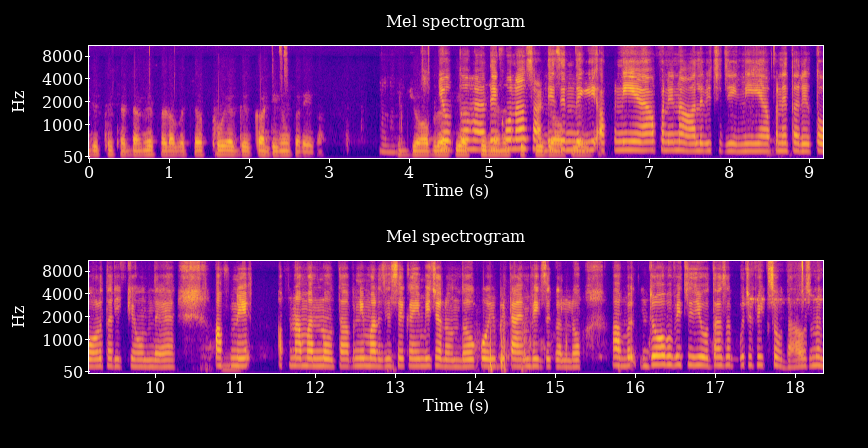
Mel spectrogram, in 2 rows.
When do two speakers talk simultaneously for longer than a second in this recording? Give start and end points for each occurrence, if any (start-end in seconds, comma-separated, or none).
4.4-6.2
